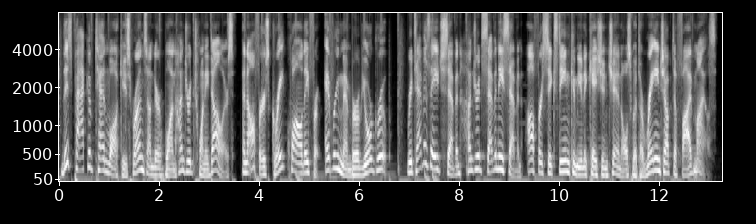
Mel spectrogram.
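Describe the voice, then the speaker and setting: A man's voice: fairly high pitch, sing-song, moderate pace, fairly bright tone. A man narrating a scripted product review, reading stiffly from the script.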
